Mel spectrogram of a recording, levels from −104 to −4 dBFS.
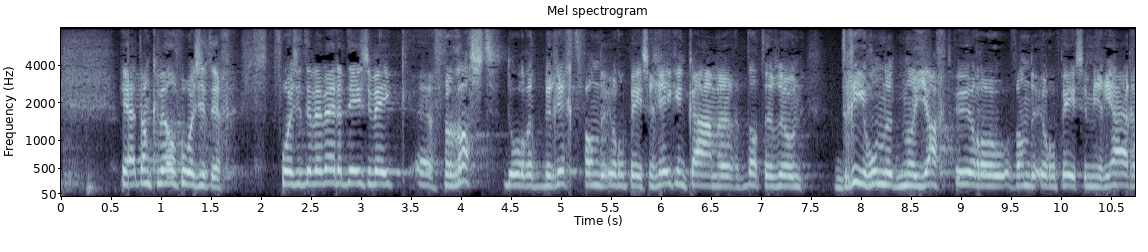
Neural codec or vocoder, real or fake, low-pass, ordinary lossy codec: none; real; none; none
